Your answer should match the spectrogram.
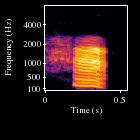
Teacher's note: ہا کو ہم حلق کے درمیانی حصے سے ادا کرتے ہیں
